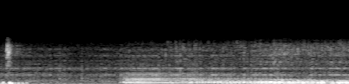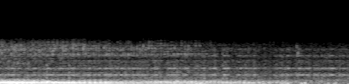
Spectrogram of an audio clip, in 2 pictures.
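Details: American alligators bellowing at Paynes Prairie Preserve State Park on the La Chua trail, Gainesville, Florida. One deep, rough, rumbling bellow lasts about four seconds, swelling then fading, over a steady low hum.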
